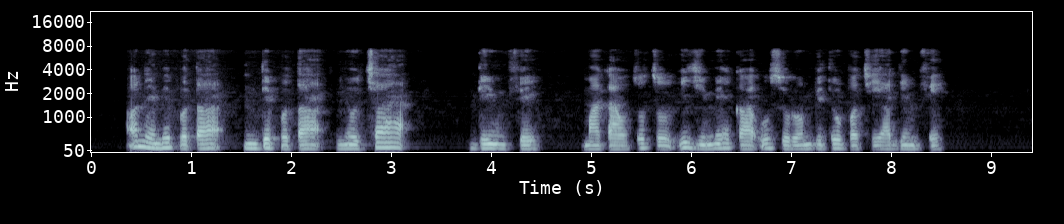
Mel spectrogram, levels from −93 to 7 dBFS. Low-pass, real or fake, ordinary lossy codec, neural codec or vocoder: 7.2 kHz; fake; none; vocoder, 44.1 kHz, 128 mel bands every 512 samples, BigVGAN v2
